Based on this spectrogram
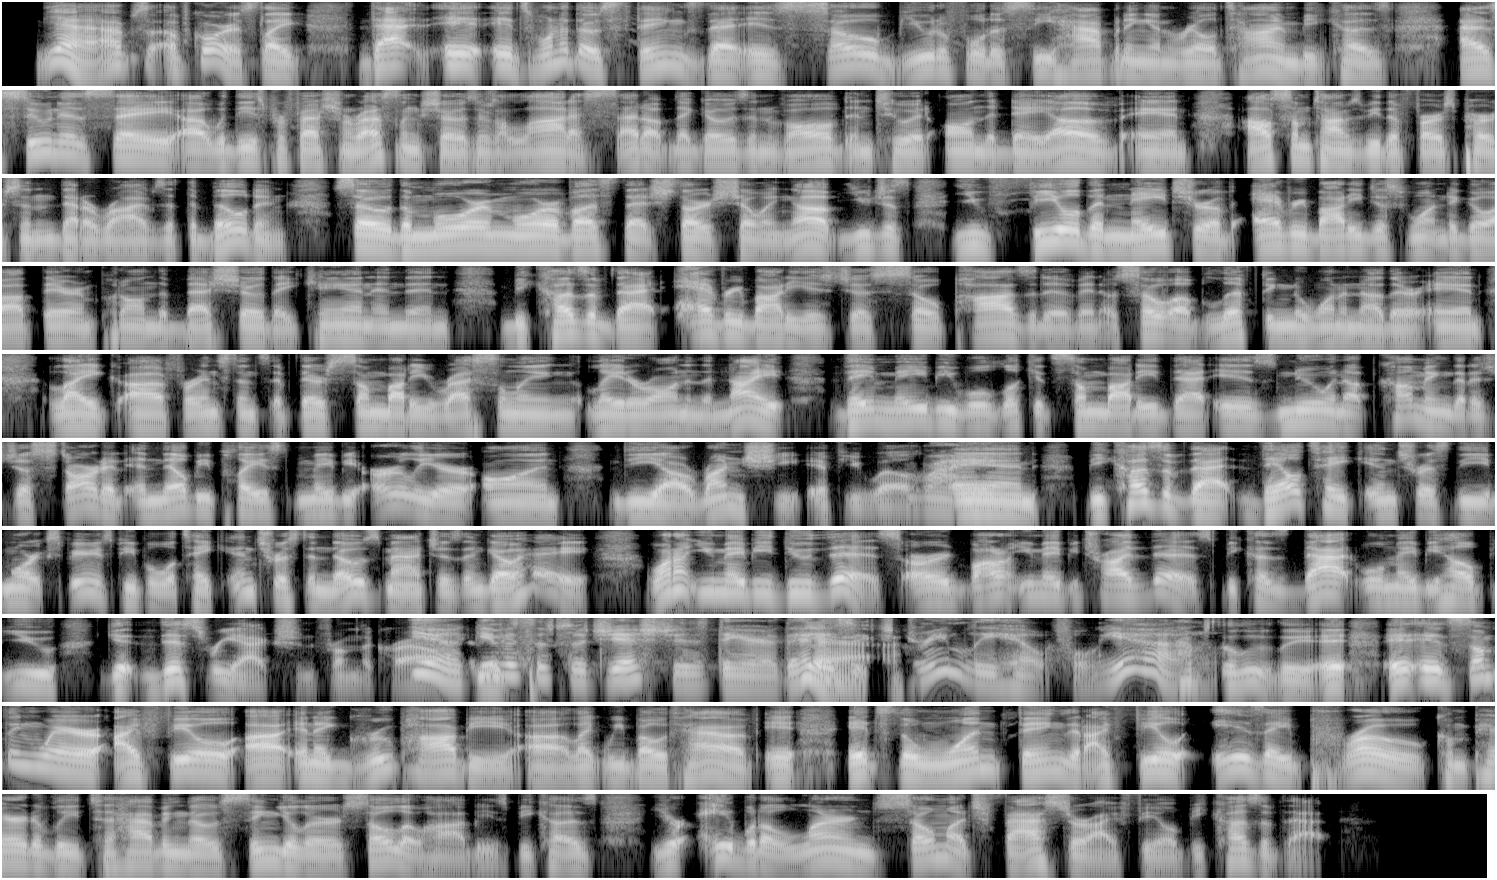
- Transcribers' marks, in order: other background noise; tapping
- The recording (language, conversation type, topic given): English, unstructured, Have you ever found a hobby that connected you with new people?
- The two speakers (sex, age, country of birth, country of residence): female, 45-49, United States, United States; male, 30-34, United States, United States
